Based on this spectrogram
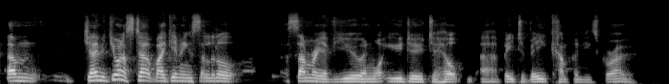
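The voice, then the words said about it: Australian accent. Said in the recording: “the Aussie accent”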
